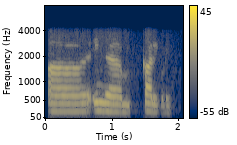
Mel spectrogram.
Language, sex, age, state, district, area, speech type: Tamil, female, 30-45, Tamil Nadu, Sivaganga, rural, conversation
